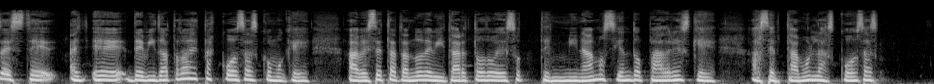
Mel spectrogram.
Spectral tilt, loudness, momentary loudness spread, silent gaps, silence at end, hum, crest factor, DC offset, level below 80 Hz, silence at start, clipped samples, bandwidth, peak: -6 dB/octave; -13 LUFS; 5 LU; none; 0.55 s; none; 12 dB; under 0.1%; -38 dBFS; 0 s; under 0.1%; 13.5 kHz; -2 dBFS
